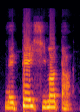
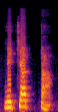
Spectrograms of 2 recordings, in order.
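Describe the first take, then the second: First: The full form with "teshimatta" is pronounced. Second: The contracted form merges into "chatta".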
